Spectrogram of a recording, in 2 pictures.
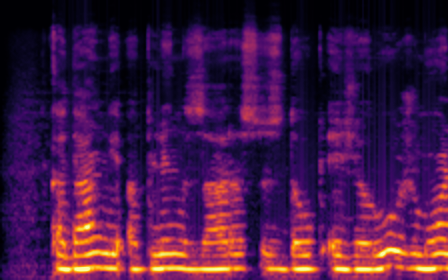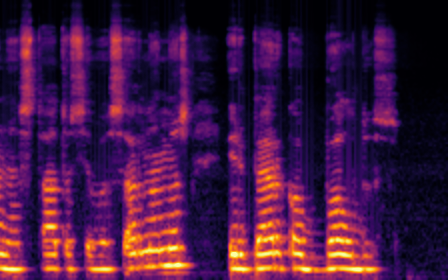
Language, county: Lithuanian, Vilnius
